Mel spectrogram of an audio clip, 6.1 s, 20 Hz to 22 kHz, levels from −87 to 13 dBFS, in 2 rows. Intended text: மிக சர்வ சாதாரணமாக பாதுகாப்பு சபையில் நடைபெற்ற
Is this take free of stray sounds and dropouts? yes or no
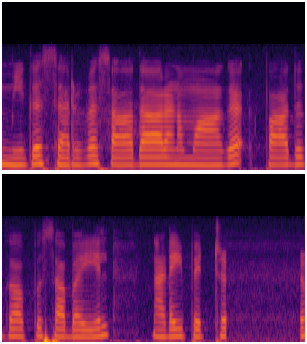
yes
